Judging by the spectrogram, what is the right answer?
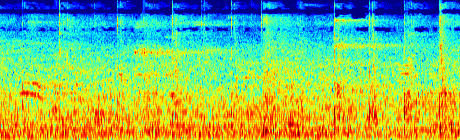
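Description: Many people chattering in a large sports hall, with a few light sharp taps in the second half.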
